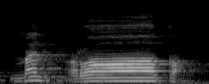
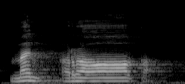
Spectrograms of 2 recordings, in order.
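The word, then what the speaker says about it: مَنْ رَاقٍ: یہاں پہ ہے من راق، من راق۔ اب اس کی ہم ہجے کریں گے، میم نون زبر من، را الف زبر را، من را، من را، قاف دو زر قن، من راق، وقفا من راق۔ اچھا،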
